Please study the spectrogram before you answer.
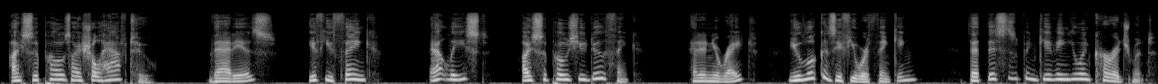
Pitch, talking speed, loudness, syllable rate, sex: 190 Hz, 160 wpm, -19 LUFS, 5.4 syllables/s, male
